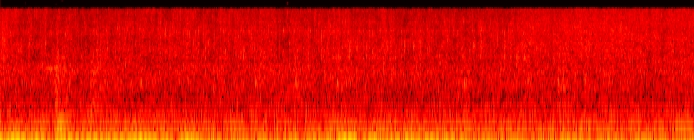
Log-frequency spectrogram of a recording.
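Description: Shrimp heads and shells and a flounder rack sizzling and crackling in hot oil in a stainless steel sauté pan: a steady frying hiss, with a low steady hum underneath.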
